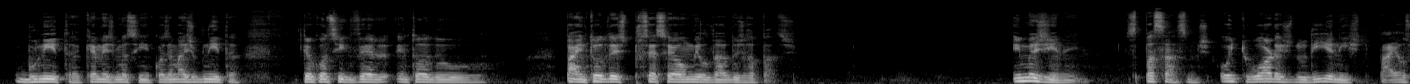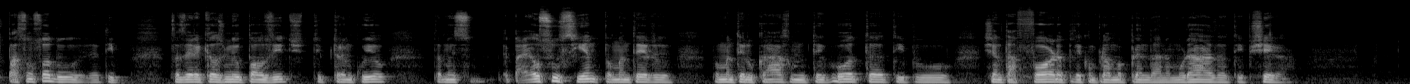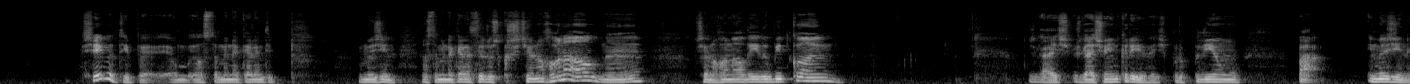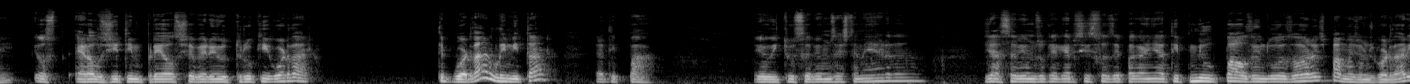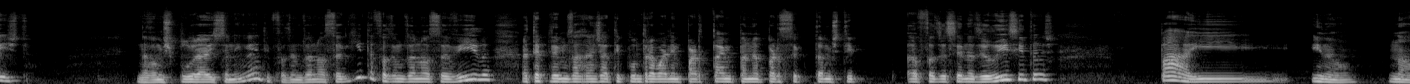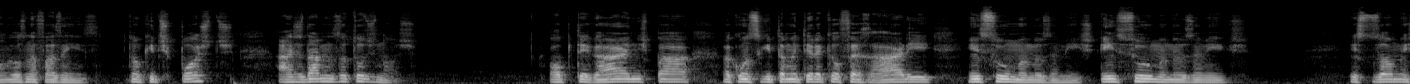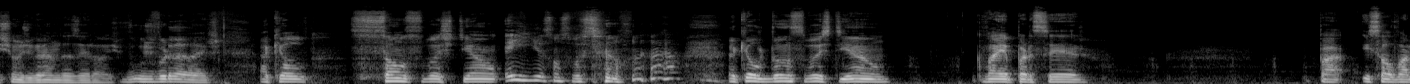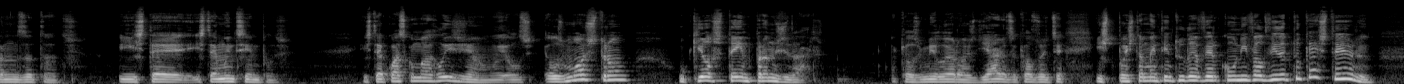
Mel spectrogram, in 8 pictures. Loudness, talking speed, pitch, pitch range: -24 LUFS, 150 wpm, 120 Hz, 110-130 Hz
